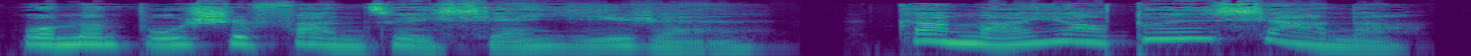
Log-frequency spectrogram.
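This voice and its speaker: A woman voicing a dignified older man who speaks calmly and firmly, in a storytelling reading. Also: on the low side, moderate pace, dry recording, studio quality. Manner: calm and firm. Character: calm, dignified older man, upright official.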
